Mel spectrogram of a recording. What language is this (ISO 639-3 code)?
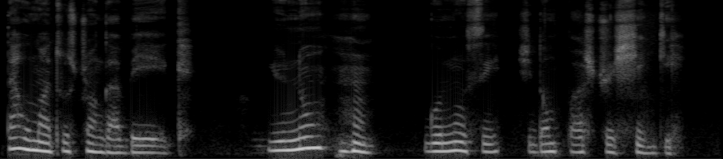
pcm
